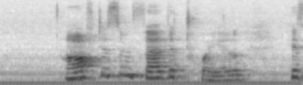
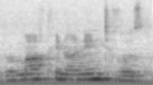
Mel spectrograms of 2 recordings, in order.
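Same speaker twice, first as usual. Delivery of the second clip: ordinary delivery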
